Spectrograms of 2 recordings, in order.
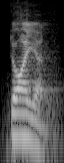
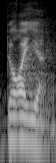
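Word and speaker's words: doyenne: The doyen. This must come from French, considering the last pronunciation. Yeah, French, because this one's as good as spelled. Doyen or doyen.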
